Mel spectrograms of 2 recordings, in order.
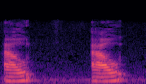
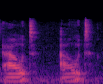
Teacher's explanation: in now diphthong ow ow and it then has the tea it's a final T so you might hear it as a stop T out out or you might hear it lightly released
